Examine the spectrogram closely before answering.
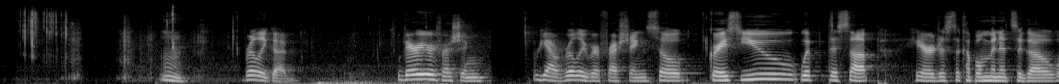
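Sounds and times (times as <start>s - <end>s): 
crisp crunching of someone biting into chips loaded with watermelon salsa: 0.2s - 2.4s
speech: 1.6s - 3.1s, 4.0s - 10.5s.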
